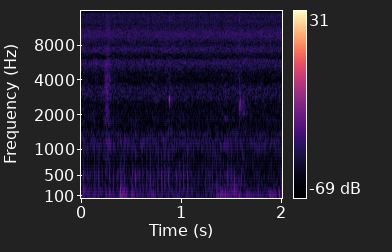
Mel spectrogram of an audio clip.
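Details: Low steady purring from Coco, an unwell male house cat resting in his bed after a good meal and eye ointment; deep throbbing pulses run the whole time with two faint high ticks.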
